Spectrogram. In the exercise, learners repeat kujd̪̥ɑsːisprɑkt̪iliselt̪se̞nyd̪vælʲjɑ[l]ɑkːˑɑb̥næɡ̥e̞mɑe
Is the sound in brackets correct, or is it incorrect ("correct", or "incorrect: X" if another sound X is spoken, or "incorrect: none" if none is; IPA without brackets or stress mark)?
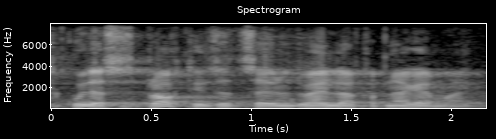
incorrect: none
